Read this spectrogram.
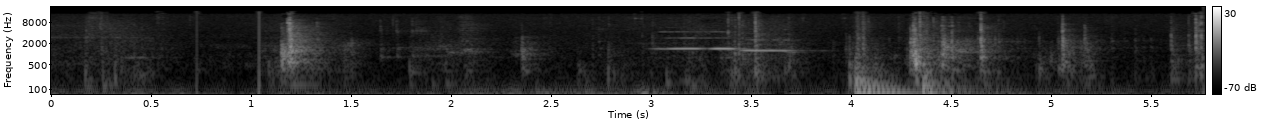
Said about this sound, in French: Elle grince la porte de votre atelier. ah, mais si toutes les portes Grince, en fait. C'est une vieille bâtisse, donc les, les portes grincent, euh, le sol fait du bruit.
